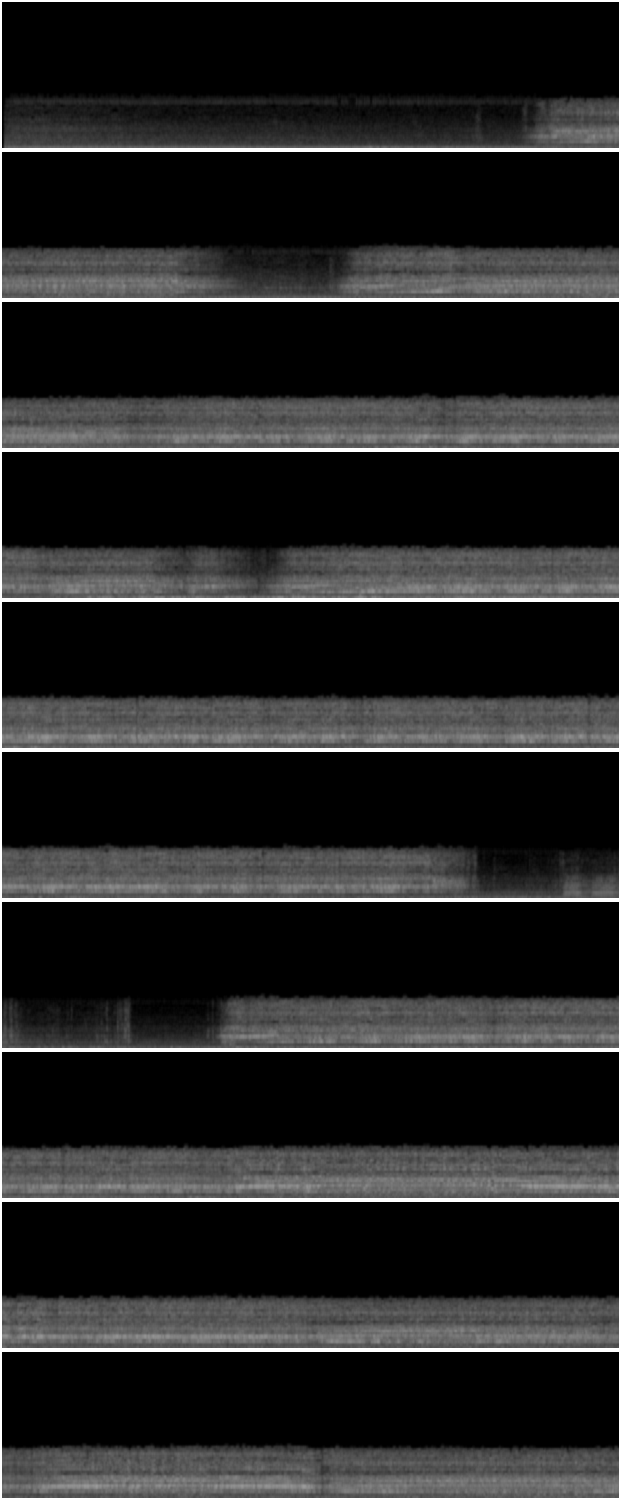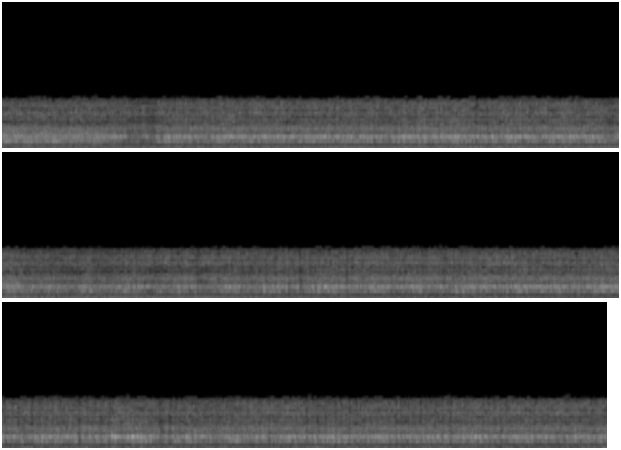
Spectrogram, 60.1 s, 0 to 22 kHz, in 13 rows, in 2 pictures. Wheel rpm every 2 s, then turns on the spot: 0, 10, 130, 70, 160, 160, 160, 110, 140, 160, 160, 160, 160, 40, 40, 160, 160, 160, 160, 160, 160, 160, 160, 160, 160, 160, 160, 160, 160, 160.
26-28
